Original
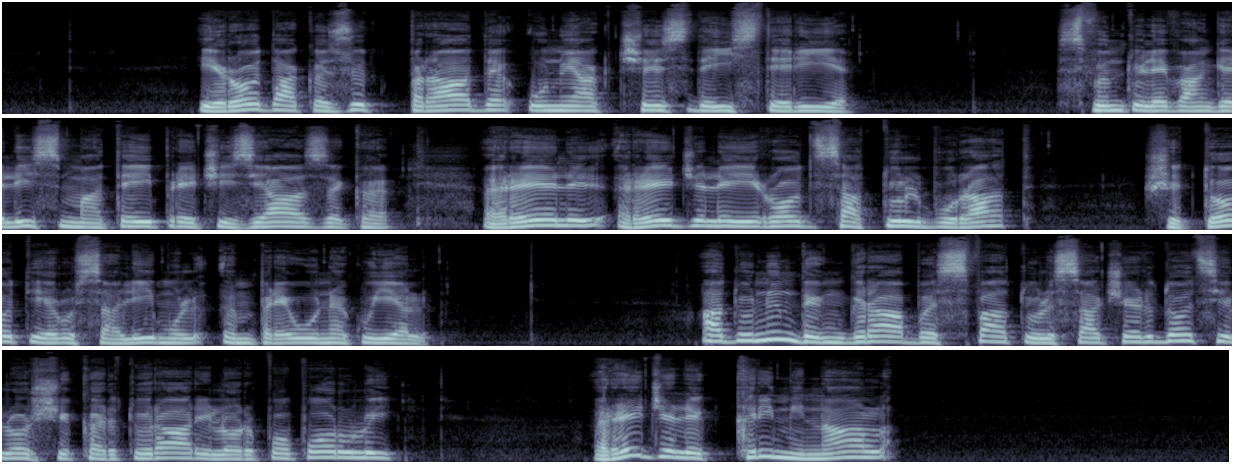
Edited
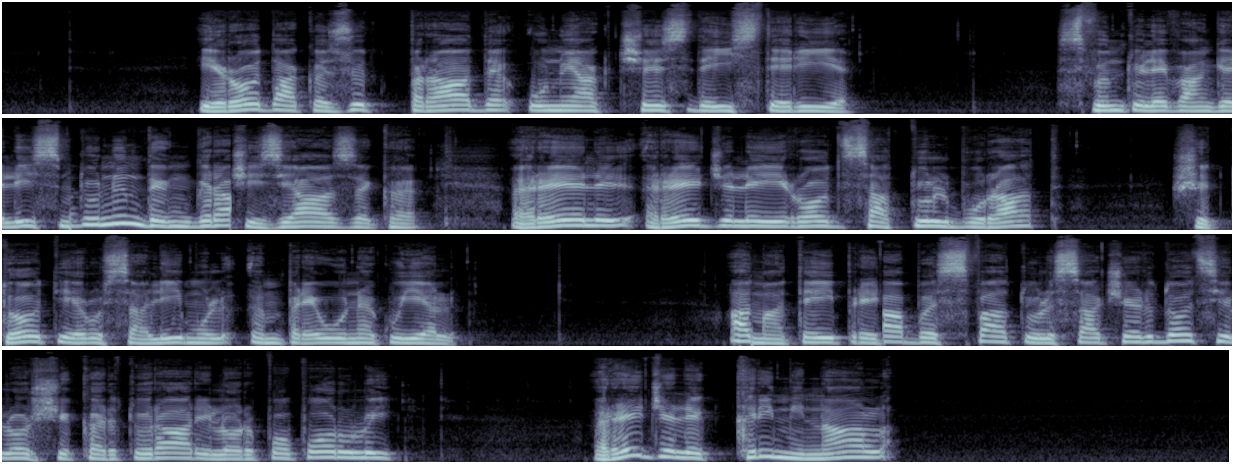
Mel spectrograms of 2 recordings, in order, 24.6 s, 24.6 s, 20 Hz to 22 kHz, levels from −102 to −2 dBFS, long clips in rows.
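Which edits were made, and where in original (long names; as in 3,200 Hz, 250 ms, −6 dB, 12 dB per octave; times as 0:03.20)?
0:06.50–0:07.16: swap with 0:15.92–0:16.72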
